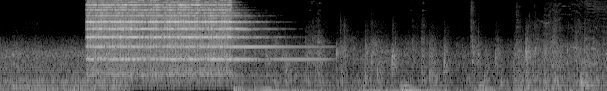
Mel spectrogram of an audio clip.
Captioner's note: silence; bell ringing; footsteps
